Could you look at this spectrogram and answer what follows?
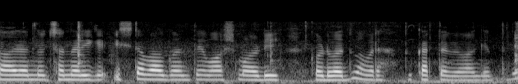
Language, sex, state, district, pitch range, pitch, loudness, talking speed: Kannada, female, Karnataka, Dakshina Kannada, 205-220 Hz, 215 Hz, -16 LUFS, 115 wpm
